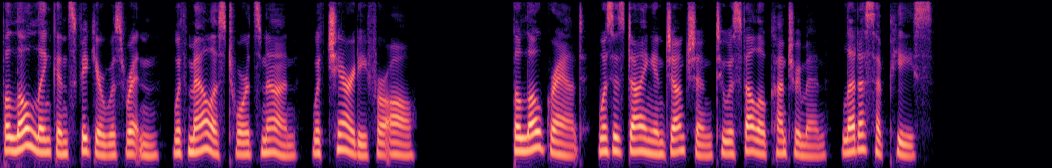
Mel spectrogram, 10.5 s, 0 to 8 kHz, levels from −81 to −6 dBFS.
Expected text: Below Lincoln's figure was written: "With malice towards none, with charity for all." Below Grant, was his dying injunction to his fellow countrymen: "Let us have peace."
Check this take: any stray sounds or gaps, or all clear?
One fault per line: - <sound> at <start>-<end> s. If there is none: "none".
none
